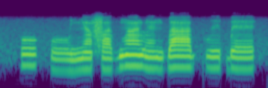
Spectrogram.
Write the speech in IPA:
oː˦ k͡p oː˨ ɲ ã˧ f a˧ ɡʷ ã˦ l ɛ̃˧ ɡ͡b aː˦ kʷ e˦ ɓ ɛ˦

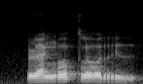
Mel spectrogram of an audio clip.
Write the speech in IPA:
ɭ a ŋ ɔ k l ɔ r ɯ

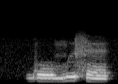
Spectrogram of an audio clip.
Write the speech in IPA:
ɡ oː˨ m ɨ˦ s ɛ˨

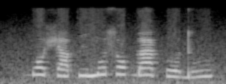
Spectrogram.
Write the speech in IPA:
b ɔ˧ ʃ a˨ f i˨ m o˧ s ɔ˧ ɡ͡b a˧ k o˨ d u˨˦

